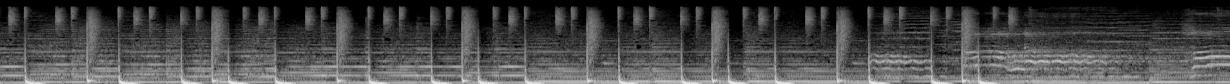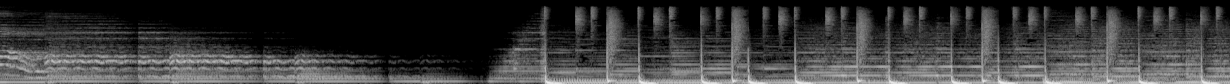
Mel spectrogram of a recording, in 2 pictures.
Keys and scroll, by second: 16.7 ctrl+t.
